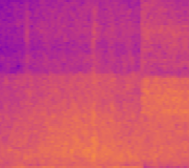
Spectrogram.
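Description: Ocean waves surge against a breakwall, a steady loud roar of surf mixed with gusting wind rumbling across the microphone, easing slightly near the end.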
